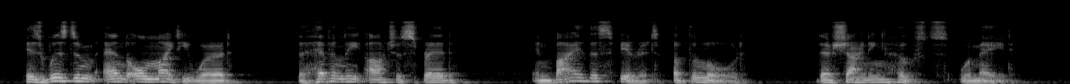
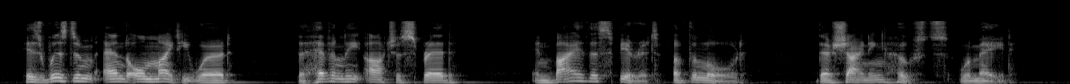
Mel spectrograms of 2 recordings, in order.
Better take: second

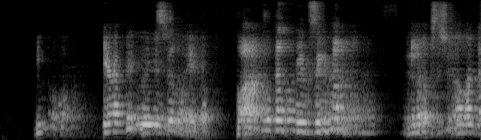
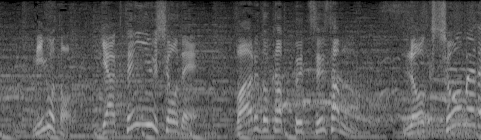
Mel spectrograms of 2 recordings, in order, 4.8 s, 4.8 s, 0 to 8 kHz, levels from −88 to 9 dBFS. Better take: second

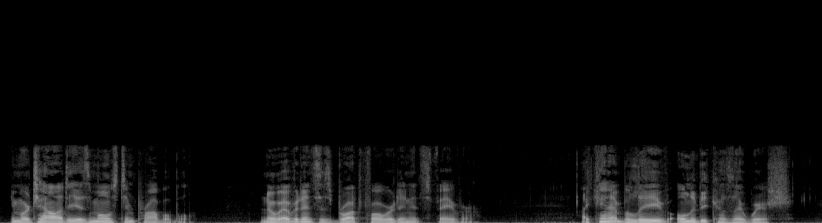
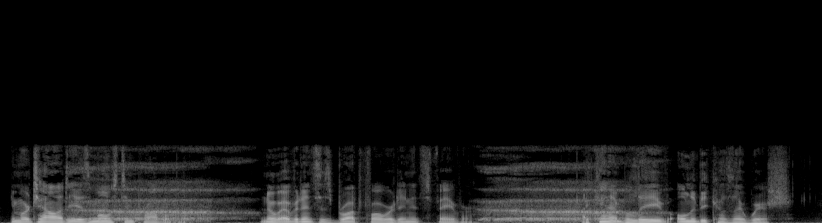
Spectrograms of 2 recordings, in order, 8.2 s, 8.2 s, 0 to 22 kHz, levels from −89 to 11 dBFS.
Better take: first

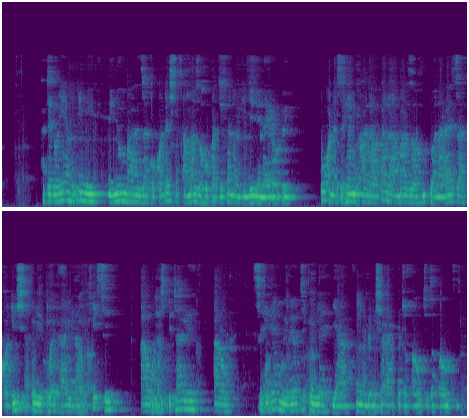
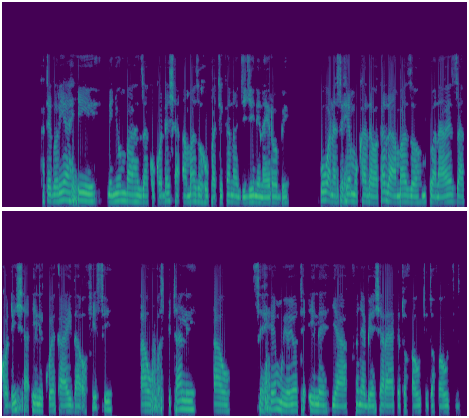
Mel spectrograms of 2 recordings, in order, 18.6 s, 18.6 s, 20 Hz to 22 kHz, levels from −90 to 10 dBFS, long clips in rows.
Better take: second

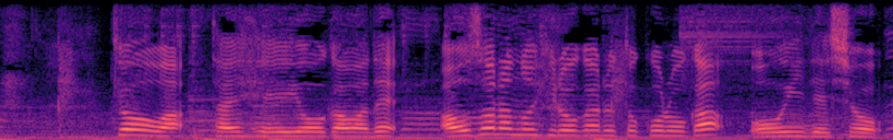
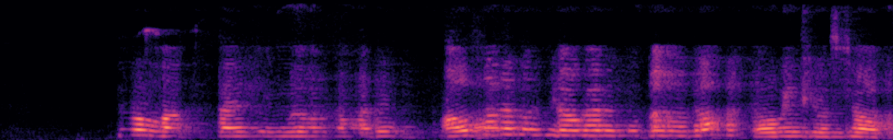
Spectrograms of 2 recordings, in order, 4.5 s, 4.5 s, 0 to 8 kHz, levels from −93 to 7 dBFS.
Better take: first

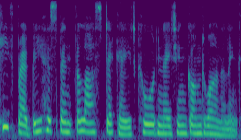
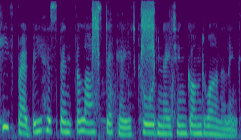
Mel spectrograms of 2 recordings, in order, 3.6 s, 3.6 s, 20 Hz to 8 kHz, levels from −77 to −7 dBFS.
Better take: first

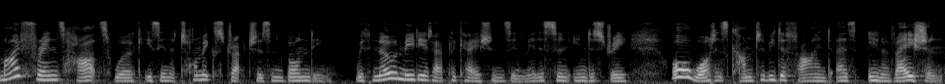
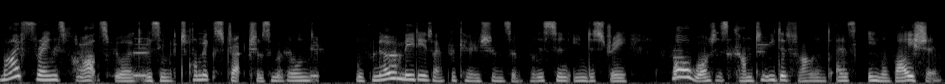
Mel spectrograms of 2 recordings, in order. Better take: first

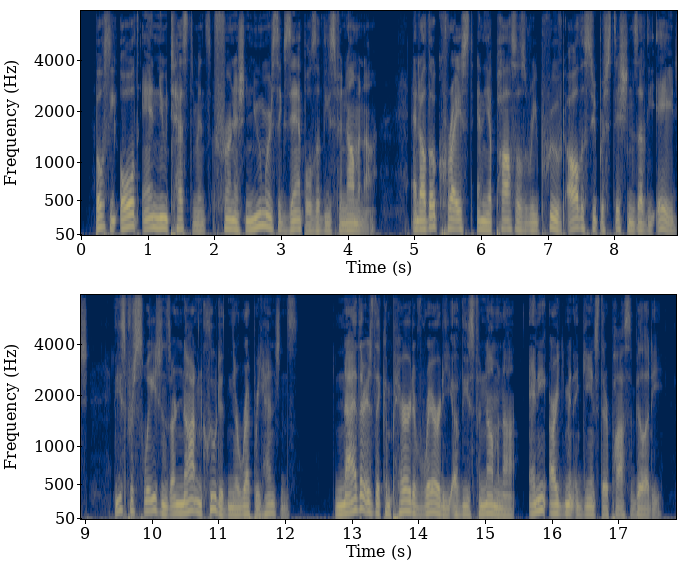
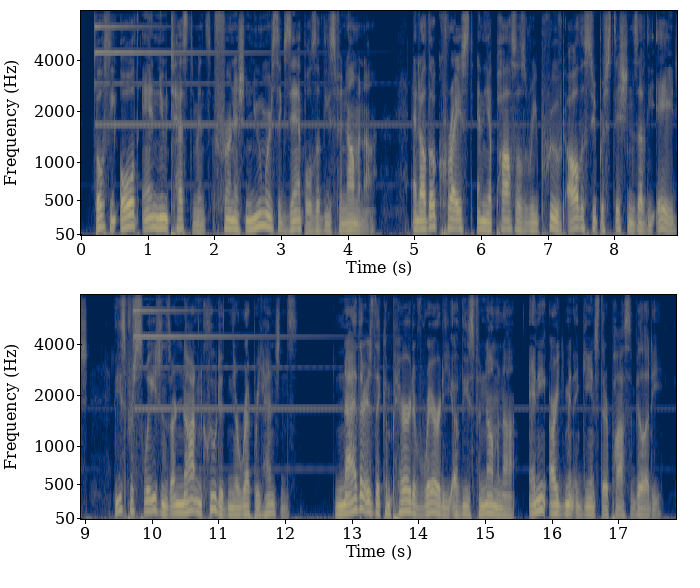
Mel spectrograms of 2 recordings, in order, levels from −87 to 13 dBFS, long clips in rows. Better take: first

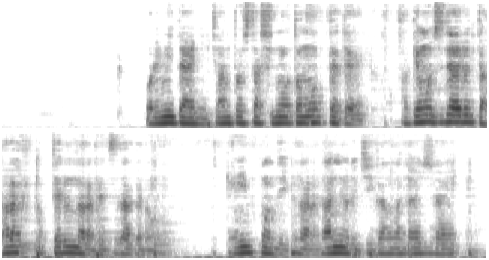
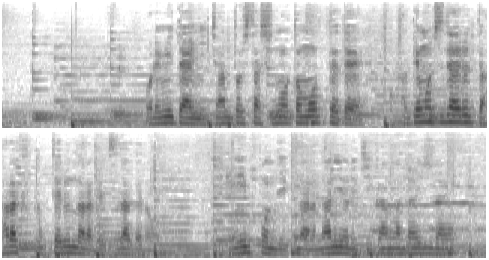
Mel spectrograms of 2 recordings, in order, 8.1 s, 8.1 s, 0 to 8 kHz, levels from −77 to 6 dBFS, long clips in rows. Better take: second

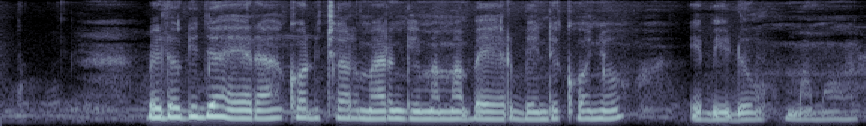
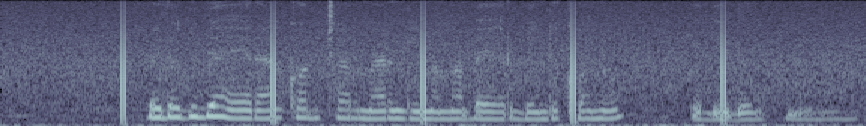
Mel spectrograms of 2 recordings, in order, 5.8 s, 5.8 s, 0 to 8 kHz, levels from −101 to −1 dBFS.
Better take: first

